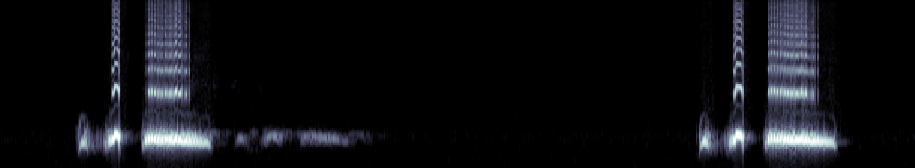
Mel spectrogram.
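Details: Decoy spotted dove cooing quickly to draw in other doves: two clipped notes and a drawn-out coo with a soft trailing murmur, repeated about four seconds later in the same pattern against silence.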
